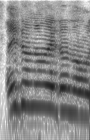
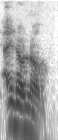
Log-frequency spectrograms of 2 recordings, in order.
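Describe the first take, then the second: First: Higher, louder, I don't know twice; exasperated. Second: Said in the usual way. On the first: Real, not acted. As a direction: throw up your hands, flustered. Undecided, repeating it.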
